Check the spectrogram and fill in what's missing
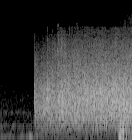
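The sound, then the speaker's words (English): Crowd applause bursts in after a brief quiet moment, a dense, steady wash of many hands clapping that holds loud and even through to the end. “They're happy, fine, though. The crowd's happy.”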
